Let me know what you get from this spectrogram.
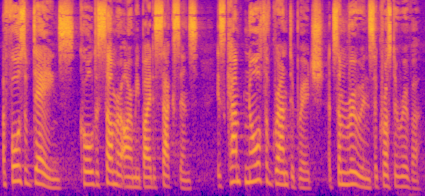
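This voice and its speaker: A woman acts a strategic Viking advisor for a game. Her voice sits low and she explains things formally and with composure. A long reverb hangs on the sound. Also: lively intonation, moderate pace, close to an everyday voice. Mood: briefing. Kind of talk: dramatic game dialogue.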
